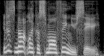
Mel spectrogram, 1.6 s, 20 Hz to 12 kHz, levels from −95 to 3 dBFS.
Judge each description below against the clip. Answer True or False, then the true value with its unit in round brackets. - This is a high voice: True (220 Hz)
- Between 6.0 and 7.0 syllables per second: True (6.3 syllables/s)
